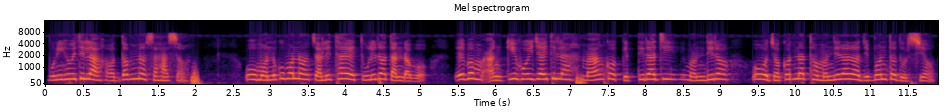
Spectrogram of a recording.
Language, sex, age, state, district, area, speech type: Odia, female, 30-45, Odisha, Nayagarh, rural, spontaneous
